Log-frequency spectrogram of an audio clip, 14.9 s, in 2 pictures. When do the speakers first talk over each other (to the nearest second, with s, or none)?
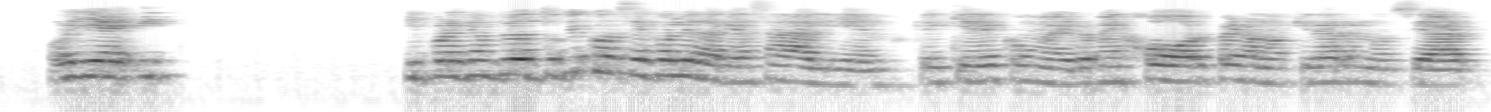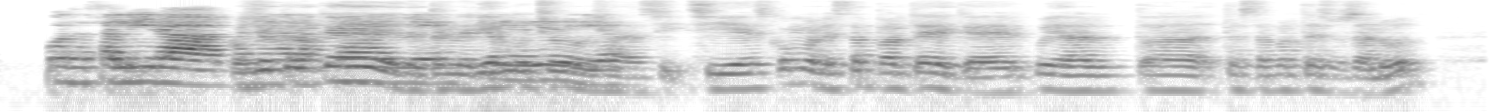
9 s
